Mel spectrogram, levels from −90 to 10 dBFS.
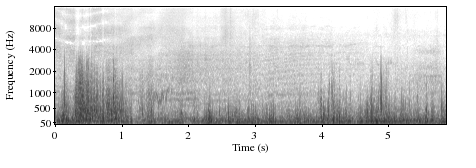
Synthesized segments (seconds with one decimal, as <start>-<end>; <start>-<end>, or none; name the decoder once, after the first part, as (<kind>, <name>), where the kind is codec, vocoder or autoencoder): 0.8-2.8 (autoencoder, DAC-VAE)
